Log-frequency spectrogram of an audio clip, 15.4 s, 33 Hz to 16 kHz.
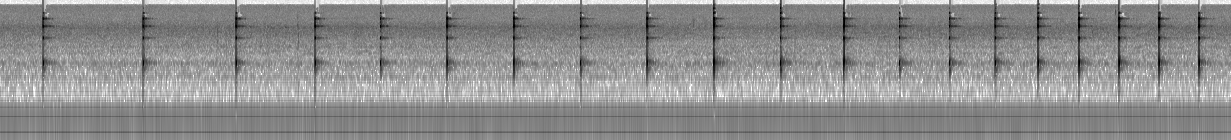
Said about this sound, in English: Now I'm going to turn the metronome on and then set it to a preferable speed. Okay, this is what it sounds like. Okay, this is 0.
